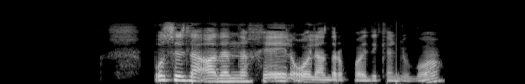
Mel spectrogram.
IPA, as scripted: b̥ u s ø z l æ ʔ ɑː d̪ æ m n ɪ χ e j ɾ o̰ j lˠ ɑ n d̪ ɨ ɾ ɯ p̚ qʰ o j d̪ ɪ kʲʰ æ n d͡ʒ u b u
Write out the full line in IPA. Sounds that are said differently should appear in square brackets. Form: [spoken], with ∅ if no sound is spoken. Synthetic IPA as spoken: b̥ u s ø z l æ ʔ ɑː d̪ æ m n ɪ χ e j [l] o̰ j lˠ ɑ n d̪ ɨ ɾ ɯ p̚ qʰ o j d̪ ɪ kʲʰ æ n d͡ʒ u b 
